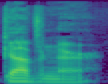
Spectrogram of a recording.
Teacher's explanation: you hear governor with that first R dropped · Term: dissimilation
